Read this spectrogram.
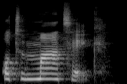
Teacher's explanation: Stress on ma.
